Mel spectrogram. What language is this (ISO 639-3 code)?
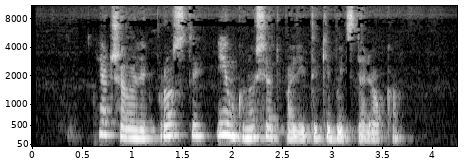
bel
